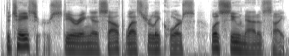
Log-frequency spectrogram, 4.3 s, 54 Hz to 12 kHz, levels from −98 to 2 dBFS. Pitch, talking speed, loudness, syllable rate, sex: 95 Hz, 165 wpm, -20 LUFS, 4.4 syllables/s, male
